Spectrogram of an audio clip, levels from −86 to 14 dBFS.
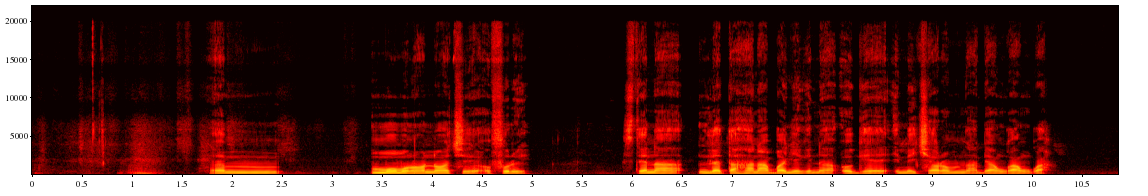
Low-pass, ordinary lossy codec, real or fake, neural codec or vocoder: none; none; real; none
